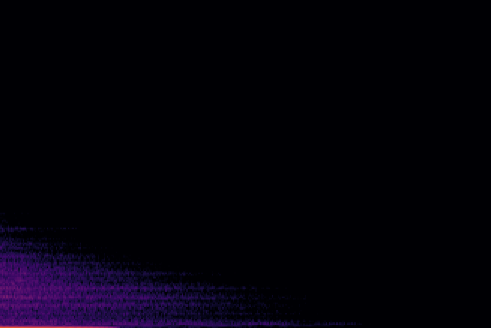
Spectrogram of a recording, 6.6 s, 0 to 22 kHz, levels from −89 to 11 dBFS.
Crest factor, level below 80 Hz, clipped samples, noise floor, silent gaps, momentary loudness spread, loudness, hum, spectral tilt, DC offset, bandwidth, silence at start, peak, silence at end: 14 dB; -36 dBFS; under 0.1%; under -90 dBFS; none; 26 LU; -40 LUFS; none; -6 dB/octave; under 0.1%; 5 kHz; 0 s; -22 dBFS; 5.05 s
